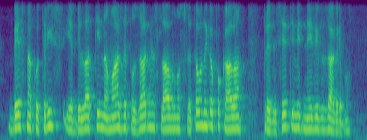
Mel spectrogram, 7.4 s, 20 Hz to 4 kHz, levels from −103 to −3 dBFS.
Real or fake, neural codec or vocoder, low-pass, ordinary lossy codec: fake; codec, 24 kHz, 6 kbps, HILCodec; 3.6 kHz; Opus, 64 kbps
